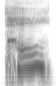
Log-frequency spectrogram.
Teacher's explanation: you would feel the air coming out with that h sound right after the p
